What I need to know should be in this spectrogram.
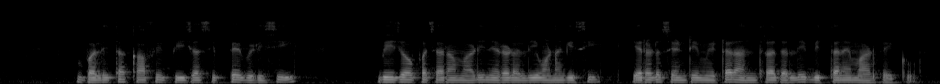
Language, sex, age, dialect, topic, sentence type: Kannada, male, 18-24, Mysore Kannada, agriculture, statement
